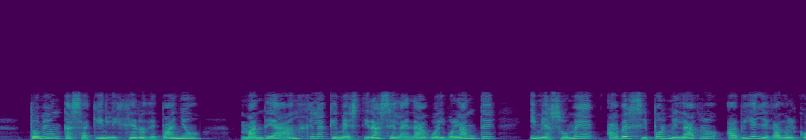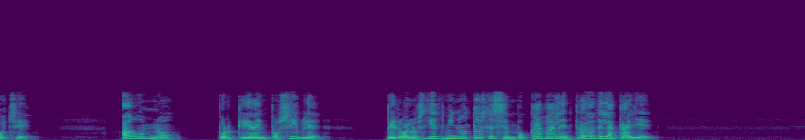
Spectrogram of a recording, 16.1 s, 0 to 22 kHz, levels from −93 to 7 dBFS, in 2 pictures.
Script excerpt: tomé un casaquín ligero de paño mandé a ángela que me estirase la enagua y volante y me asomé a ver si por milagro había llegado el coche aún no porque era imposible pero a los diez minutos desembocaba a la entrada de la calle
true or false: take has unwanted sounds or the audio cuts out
false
